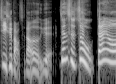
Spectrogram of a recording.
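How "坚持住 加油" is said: cheering on. Pretend. Cheering on against crowds.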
